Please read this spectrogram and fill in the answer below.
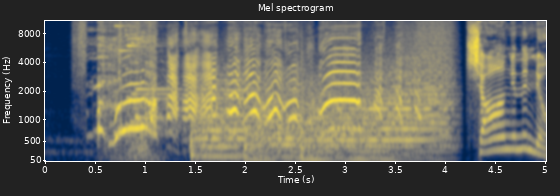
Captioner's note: laughing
